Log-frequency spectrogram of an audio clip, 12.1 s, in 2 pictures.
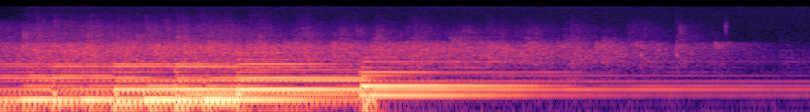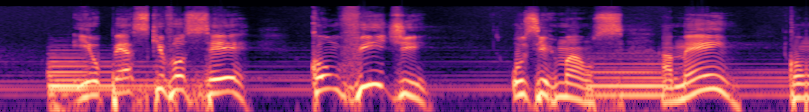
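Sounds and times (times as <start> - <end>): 
audience applause: 0.0 - 5.9
sustained keyboard chords: 0.0 - 12.1
speech: 6.7 - 12.1.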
